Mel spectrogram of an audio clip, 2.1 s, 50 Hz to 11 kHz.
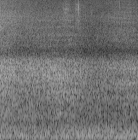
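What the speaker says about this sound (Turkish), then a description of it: "Kesin İncirlik'ten kalkan uçaklar." Military jet aircraft taking off from Incirlik air base at night during the January 1991 Gulf War, a steady loud broadband roar with wind-like rumble filling the whole stretch, no voices.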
